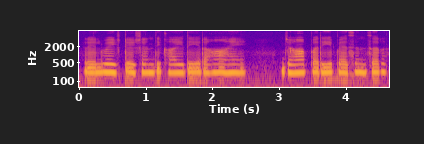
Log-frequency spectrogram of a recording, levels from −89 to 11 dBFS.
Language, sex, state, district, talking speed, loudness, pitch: Hindi, female, Rajasthan, Jaipur, 140 wpm, -14 LUFS, 220 Hz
